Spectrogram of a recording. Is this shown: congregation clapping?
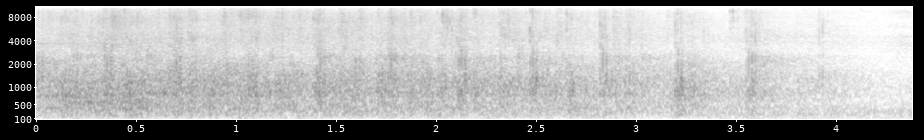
yes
